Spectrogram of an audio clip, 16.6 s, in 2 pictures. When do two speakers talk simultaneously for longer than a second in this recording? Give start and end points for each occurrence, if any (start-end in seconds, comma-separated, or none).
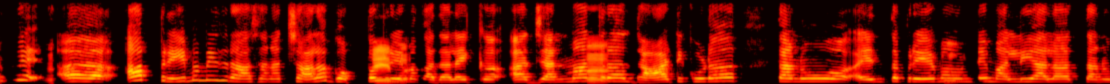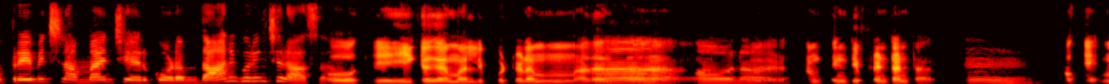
none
